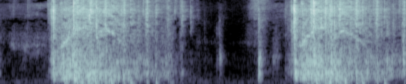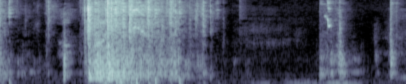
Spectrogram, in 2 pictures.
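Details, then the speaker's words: Briggs & Stratton Hyper Tough mower with no choke (the handle acts as choke): three pull-start cranks, each a short rattling spin that dies without catching. It cranks but won't start; the owner suspects it needs more gas. "Well, it may not start, but maybe if it has more gas in it, I can start it for y'all."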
